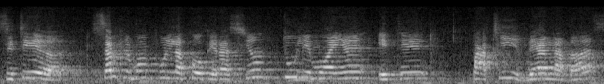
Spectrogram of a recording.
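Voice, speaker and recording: A woman speaks at a very slow pace and in a high pitch, leaving long, frequent pauses. The room echo is audible, and noticeable background noise runs underneath. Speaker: professor. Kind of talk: speech. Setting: meeting hall with audience, microphone. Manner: hesitant, many fillers.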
